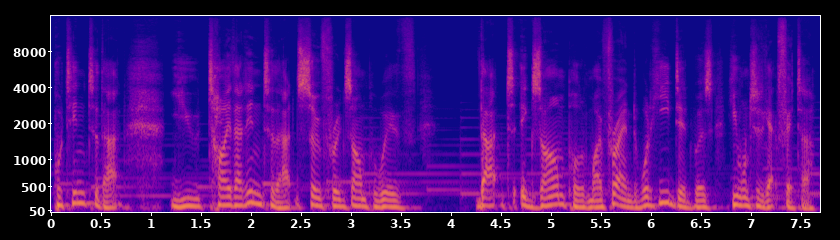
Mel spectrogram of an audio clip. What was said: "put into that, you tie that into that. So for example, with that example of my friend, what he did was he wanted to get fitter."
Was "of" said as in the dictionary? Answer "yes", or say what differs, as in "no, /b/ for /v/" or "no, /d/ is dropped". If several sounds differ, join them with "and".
yes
